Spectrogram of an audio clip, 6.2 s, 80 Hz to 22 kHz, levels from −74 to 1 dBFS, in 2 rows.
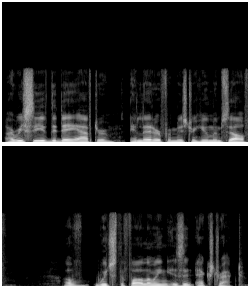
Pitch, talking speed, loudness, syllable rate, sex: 135 Hz, 175 wpm, -16 LUFS, 5.1 syllables/s, male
